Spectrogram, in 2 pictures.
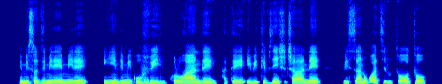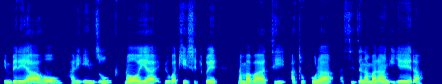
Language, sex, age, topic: Rundi, female, 18-24, agriculture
